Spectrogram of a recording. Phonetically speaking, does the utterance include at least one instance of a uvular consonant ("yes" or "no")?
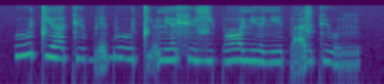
no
